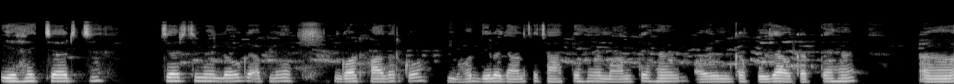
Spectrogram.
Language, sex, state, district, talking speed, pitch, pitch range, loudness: Hindi, male, Jharkhand, Sahebganj, 145 wpm, 145 Hz, 135-155 Hz, -18 LUFS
